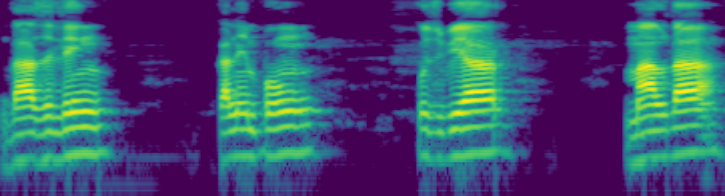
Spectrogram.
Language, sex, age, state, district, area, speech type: Nepali, male, 60+, West Bengal, Kalimpong, rural, spontaneous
